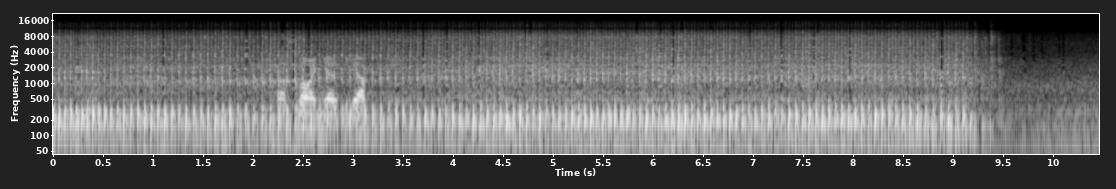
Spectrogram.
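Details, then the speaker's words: 1937 Sears Water Witch 2.5 hp two-stroke outboard, 83 years old, revived from a shed, running in water with the needle at about one turn out, no oil cloud. A steady popping beat runs evenly for about nine seconds without misses, then shuts off: healthy idle. "bad not bad even the water's not all that gooey or nothing i'm not putting a cloud of oil on it nice runs pretty good"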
